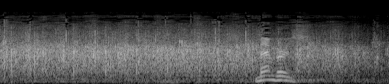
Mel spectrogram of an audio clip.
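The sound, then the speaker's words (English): Sustained applause from a large audience welcoming guest speaker Paul Martin, former Prime Minister of Canada, a dense steady roar of clapping that fades slightly toward the end, with a brief voice rising over it near the close. “Members of the head table, including the one who seems to have gotten more applause than I did, sponsors, ladies and gentlemen”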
